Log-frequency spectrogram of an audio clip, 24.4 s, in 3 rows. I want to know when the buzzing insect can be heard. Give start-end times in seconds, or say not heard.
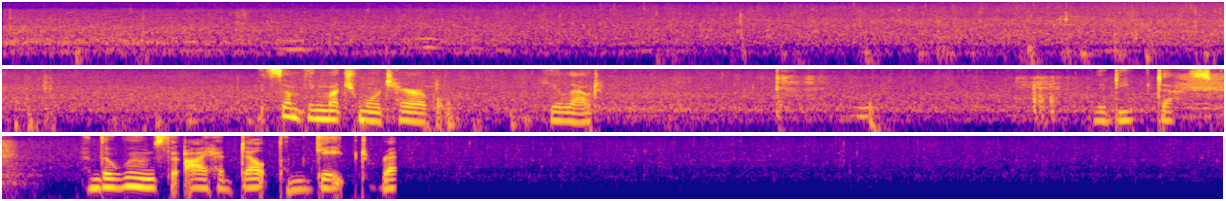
0.0-16.6.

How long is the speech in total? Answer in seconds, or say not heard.
6 s.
